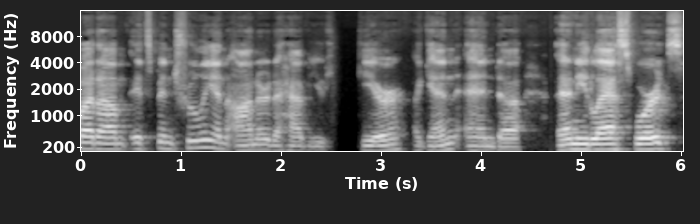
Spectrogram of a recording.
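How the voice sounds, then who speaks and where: Fairly slow and fairly high-pitched, this man's voice moves unhurriedly. The pitch shifts in an ordinary way. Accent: slight Brooklyn. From Brooklyn, New York. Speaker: podcast host, real estate seminar presenter. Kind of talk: interview chat. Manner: halting, many fillers.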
